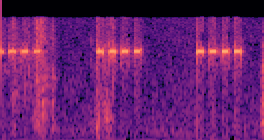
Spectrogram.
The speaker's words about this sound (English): this is going on there, I don't know what that is. Anyone know what that beeping is?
